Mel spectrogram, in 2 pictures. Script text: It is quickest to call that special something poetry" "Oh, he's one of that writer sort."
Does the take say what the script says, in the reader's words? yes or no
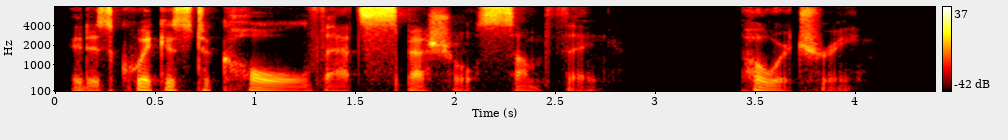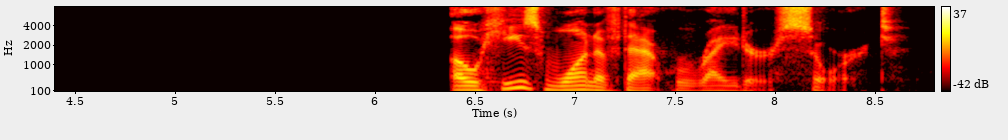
no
